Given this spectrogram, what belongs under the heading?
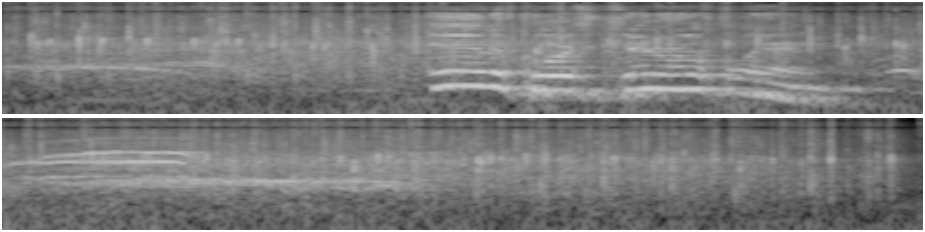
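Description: A raucous crowd at an outdoor live event in Texas claps and cheers for several seconds, loud and close, rising and then tapering off, while someone speaking over a microphone talks over the applause.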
